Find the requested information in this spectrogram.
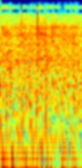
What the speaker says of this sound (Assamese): পূৰা শিল বৰষুণ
